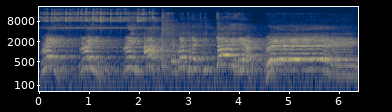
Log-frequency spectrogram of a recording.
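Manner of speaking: loud, high bell-calls mixed with insults; furious shouting. Acted. Abandoned invalid summoning deaf servants, furious shouting. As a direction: shout "ring" like a frantic bell, enraged. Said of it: "I'm furious!".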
